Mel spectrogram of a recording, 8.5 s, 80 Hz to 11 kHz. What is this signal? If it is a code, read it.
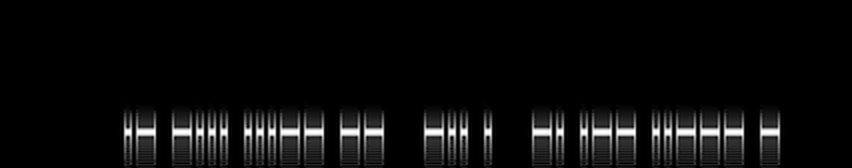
Morse code, heard as a keyed tone, about 20 wpm, 700 Hz. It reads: AB3M DE NW2T
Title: USA Callsign DE Callsign - 4 Characters - 20wpm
